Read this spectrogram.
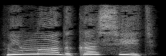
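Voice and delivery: put-on high-pitched boyish plea; imploring boy; pleading. A narrator's reading. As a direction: beg in a high, drawn-out boy's voice. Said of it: "взмолился Тенька".

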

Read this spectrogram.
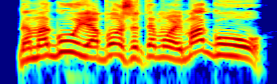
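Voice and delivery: high, exasperated retort; indignant cry, pitch leaping up; exasperated outburst. A narrator's reading. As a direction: protest sharply at being pressed. Doctor snaps back when pressed.

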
